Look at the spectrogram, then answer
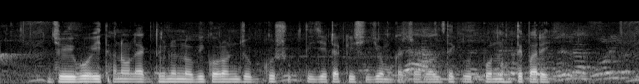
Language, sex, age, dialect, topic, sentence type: Bengali, male, 18-24, Standard Colloquial, agriculture, statement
